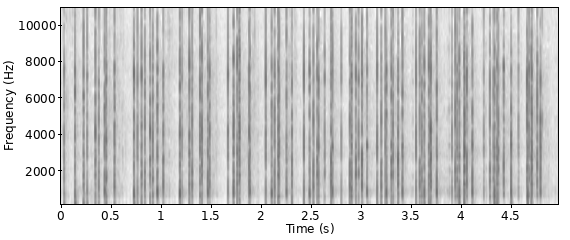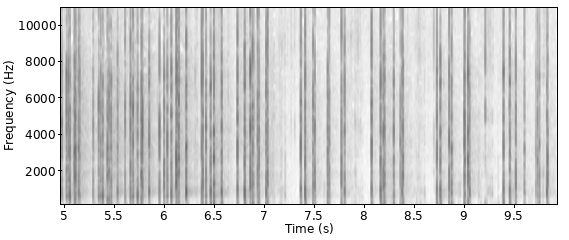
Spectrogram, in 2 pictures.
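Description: Nails and fingertips tap rapidly across the faces of a closed, medium printed white and yellow cardboard retail box held in both hands. The result is a dense, continuous stream of short, dry clicks and taps with almost no ring.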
